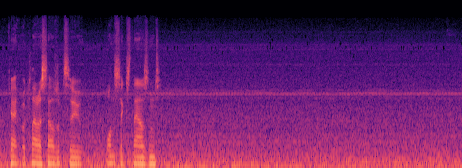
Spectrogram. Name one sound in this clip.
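A steady low engine drone hums throughout.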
